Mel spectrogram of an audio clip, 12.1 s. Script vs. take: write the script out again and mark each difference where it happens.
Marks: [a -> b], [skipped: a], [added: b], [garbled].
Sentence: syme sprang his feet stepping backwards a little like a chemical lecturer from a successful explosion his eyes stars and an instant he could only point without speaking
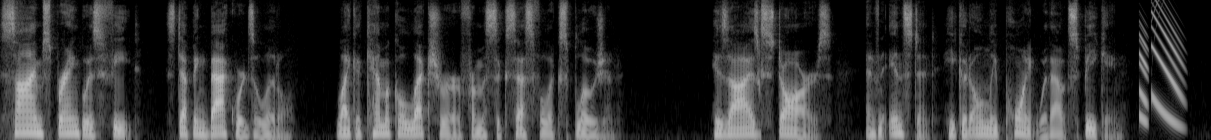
syme sprang his feet stepping backwards a little like a chemical lecturer from a successful explosion his eyes stars and an instant he could only point without speaking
